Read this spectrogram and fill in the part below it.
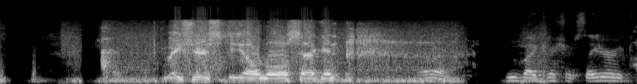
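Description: An elderly man speaks loudly over an online call, his voice crackling.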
